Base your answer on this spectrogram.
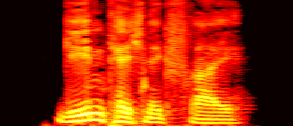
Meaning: GM-free
- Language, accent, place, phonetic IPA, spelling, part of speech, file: German, Germany, Berlin, [ˈɡeːntɛçnɪkˌfʁaɪ̯], gentechnikfrei, adjective, De-gentechnikfrei.ogg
